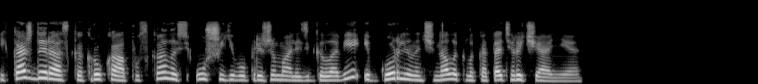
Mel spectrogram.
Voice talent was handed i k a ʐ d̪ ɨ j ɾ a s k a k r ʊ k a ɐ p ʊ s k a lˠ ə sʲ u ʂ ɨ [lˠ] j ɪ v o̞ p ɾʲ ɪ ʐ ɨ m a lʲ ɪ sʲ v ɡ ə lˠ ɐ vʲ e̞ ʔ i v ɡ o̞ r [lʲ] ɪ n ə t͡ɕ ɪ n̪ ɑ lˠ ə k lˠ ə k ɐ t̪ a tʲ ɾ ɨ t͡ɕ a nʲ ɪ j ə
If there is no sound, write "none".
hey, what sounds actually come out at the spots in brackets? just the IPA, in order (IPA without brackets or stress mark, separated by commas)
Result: none, lʲ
